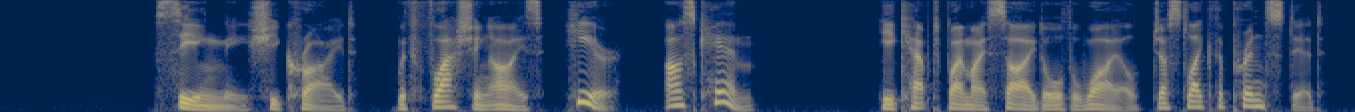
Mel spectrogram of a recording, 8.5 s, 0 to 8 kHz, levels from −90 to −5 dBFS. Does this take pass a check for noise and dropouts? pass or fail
pass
